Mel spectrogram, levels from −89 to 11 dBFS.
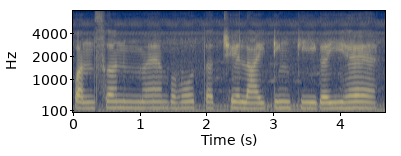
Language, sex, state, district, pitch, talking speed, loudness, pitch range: Hindi, male, Jharkhand, Deoghar, 180 Hz, 100 wpm, -20 LUFS, 175-185 Hz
